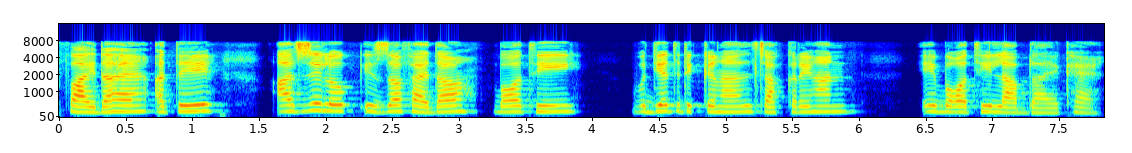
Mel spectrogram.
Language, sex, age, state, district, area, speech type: Punjabi, female, 18-30, Punjab, Patiala, urban, spontaneous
